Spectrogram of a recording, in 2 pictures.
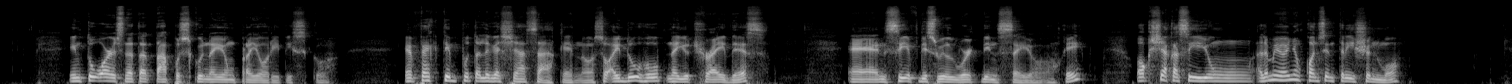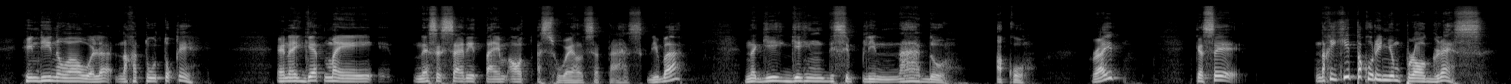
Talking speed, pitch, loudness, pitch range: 135 wpm, 135 Hz, -21 LUFS, 110-155 Hz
